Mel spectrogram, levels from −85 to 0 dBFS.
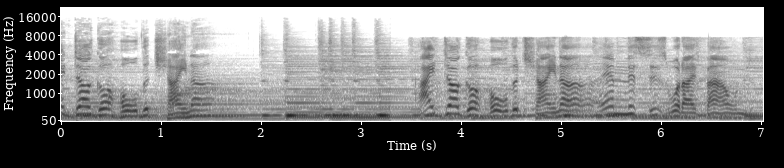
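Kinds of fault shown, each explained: Input switched to a poorer device: at 3.29 s everything above 7.6 kHz vanishes, level drops about 5 dB and faint new noise appears, likely another mic.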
